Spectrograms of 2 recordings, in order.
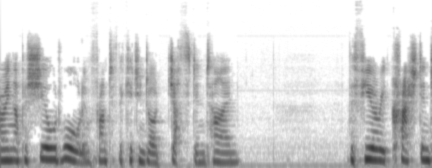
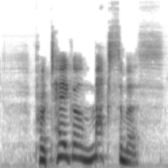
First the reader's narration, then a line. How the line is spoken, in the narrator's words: shouting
